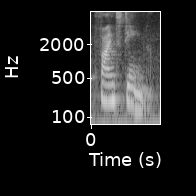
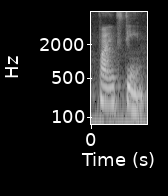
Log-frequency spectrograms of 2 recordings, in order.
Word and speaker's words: Feinstein: names before but there's Diane Feinstein Oh fine Steen fine Steen we don't want it to rhyme with Einstein okay let's um go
